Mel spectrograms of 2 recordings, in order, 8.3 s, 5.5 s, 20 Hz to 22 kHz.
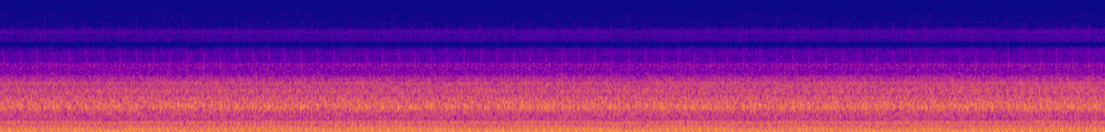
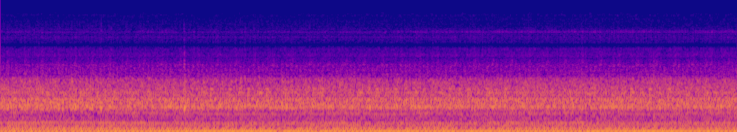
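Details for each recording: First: Mercedes 190SL with Solex carburettors, idle mixture screws being adjusted; steady idle with a slightly uneven beat and an occasional stumble as revs sag, as the mixture screw is set too far out. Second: Rebuilt Solex carburettors for a Mercedes 190SL, synchronised on a test engine with the idle screws backed down to about 600 rpm: a low, steady idle with an even, smooth beat and no misses or hunting; healthy idle.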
